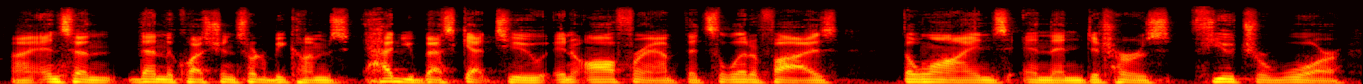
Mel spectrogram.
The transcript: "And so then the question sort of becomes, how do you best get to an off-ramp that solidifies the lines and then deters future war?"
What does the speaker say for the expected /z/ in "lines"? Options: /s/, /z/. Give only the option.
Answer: /z/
